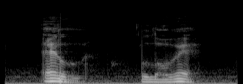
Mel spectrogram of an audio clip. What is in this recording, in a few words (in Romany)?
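"Love", Romani; Romska-alfabetet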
